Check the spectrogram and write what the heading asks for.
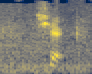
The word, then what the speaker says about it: Chic: I they pronounce it chick well I would call it Chic cuz it doesn't have a K on the end yeah that's I think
